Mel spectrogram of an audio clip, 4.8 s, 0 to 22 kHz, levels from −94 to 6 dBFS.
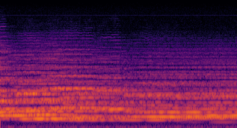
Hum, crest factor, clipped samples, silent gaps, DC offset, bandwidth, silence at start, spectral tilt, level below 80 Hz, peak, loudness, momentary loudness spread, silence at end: none; 14 dB; under 0.1%; none; under 0.1%; 14 kHz; 0 s; -4.5 dB/octave; -62 dBFS; -14 dBFS; -29 LUFS; 6 LU; 0 s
